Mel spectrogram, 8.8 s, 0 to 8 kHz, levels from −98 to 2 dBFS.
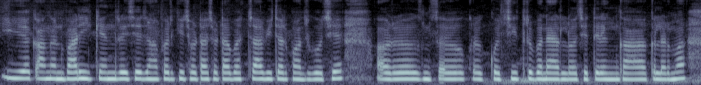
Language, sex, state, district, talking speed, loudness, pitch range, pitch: Maithili, female, Bihar, Purnia, 155 wpm, -26 LUFS, 220-230 Hz, 225 Hz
